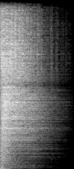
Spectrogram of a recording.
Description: drum hit normal

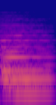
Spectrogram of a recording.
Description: b piano

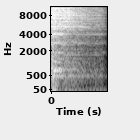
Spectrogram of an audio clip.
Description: open hat; osu

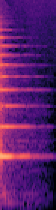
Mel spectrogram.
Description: Piano Chord

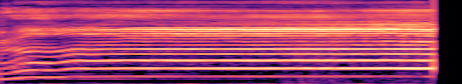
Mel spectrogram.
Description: vocal

